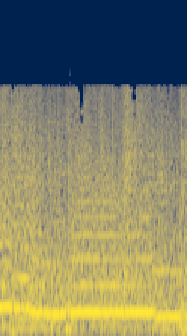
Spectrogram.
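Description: Stoner rock band playing live at high volume: a long held note that drops slightly in pitch a little under half a second in and then holds, over drums and cymbals.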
